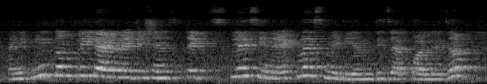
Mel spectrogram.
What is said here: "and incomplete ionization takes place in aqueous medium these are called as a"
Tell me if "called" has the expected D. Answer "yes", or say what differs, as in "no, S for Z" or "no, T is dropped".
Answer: no, D is dropped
